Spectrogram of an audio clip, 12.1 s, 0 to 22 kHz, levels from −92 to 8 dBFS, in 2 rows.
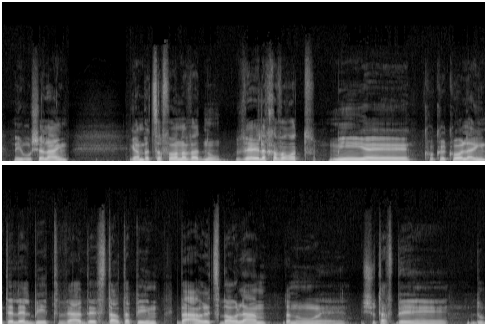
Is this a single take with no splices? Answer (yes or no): no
